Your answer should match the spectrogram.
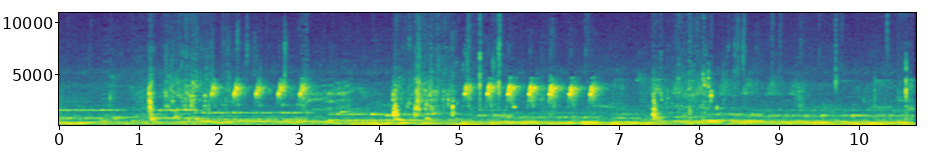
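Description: Background music of long held notes, with a bird calling in two quick runs of short, high chirps, one a couple of seconds in and a longer one around the middle.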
